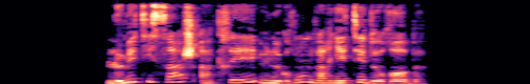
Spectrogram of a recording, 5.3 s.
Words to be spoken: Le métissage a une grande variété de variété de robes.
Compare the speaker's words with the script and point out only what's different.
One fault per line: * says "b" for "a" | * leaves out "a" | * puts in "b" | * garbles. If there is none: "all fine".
* puts in "créé"
* leaves out "variété de"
